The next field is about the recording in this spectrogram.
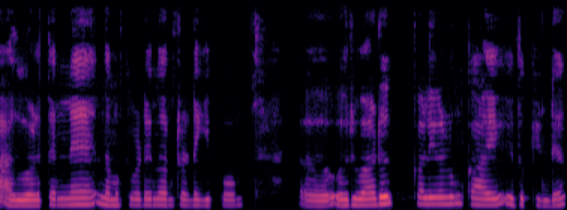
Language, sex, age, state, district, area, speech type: Malayalam, female, 18-30, Kerala, Kozhikode, urban, spontaneous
